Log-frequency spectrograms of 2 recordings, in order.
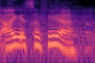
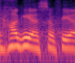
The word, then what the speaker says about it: Hagia Sophia: Welcome to the Ayat Sophia or the Hagia Sophia as some people mispronounce.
